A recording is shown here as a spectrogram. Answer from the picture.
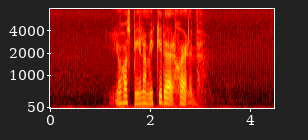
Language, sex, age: Swedish, female, 47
